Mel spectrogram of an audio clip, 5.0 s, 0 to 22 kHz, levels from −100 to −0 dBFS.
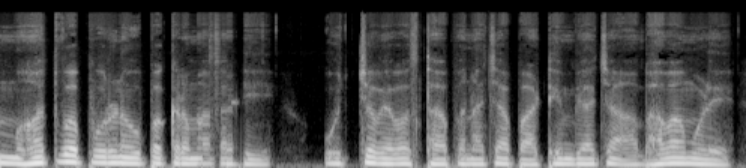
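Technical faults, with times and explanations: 1.29–1.64 s repeated packet loss (robotic sound): packets kept dropping, and each gap of up to 25 ms was patched by extending the previous sound, making the speech choppy and robotic.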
